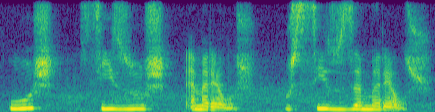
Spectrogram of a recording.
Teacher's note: Now we have a sh, a s, which actually gets camouflaged in the sh sound, a z, and a sh.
